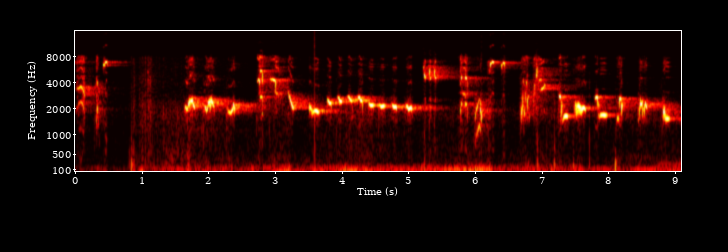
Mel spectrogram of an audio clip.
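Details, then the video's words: Greater green leafbird singing in the wild, a busy, varied song of high chips, downward-slurred whistles and steady level notes, delivered rapidly in uneven bursts. There is a soft low rumble in the background. "SUARA ASLI CUCAK IJO DI ALAM LIAR"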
